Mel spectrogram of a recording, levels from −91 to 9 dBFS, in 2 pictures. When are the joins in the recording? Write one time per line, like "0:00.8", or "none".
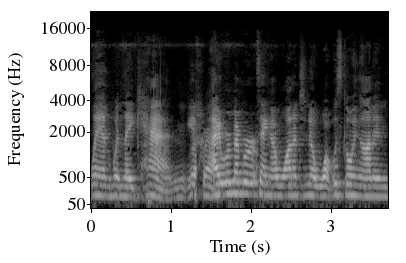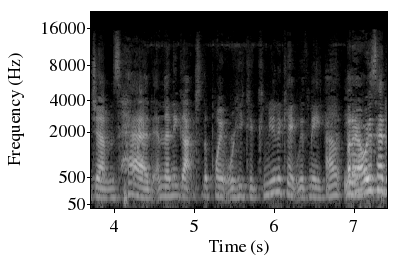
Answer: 0:01.3
0:02.1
